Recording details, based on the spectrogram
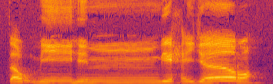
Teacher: Ketika mim sukun bertemu dengan ba, namanya ikhfa syafawi, dibaca dengan dengung.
